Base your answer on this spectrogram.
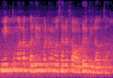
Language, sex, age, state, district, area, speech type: Marathi, male, 30-45, Maharashtra, Nagpur, urban, spontaneous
